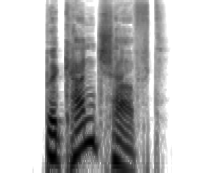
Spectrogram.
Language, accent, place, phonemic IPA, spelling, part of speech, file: German, Germany, Berlin, /bəˈkantʃaft/, Bekanntschaft, noun, De-Bekanntschaft.ogg
- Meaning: acquaintance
